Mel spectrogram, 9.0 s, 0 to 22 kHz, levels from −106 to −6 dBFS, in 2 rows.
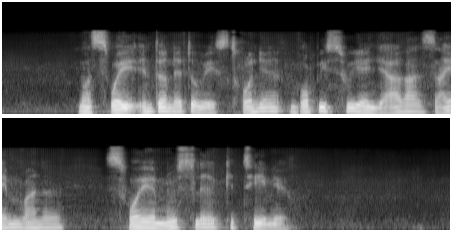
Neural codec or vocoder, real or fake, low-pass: codec, 16 kHz, 2 kbps, X-Codec, WavLM features, trained on Multilingual LibriSpeech; fake; 7.2 kHz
